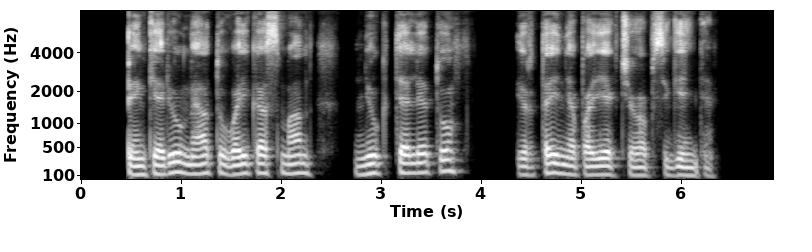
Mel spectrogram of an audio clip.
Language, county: Lithuanian, Panevėžys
